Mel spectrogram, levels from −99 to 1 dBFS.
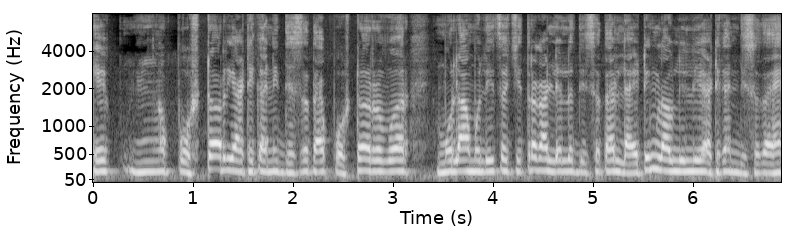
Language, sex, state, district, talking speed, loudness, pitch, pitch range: Marathi, male, Maharashtra, Solapur, 175 wpm, -14 LUFS, 195 Hz, 180-200 Hz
